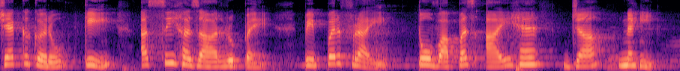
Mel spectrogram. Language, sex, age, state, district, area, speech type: Punjabi, female, 30-45, Punjab, Firozpur, urban, read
